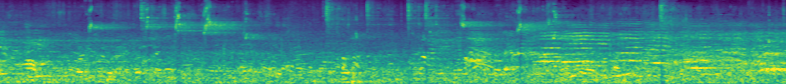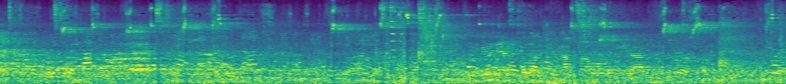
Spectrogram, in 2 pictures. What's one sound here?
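Thin metal blades tap and clack against each other in quick bursts.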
